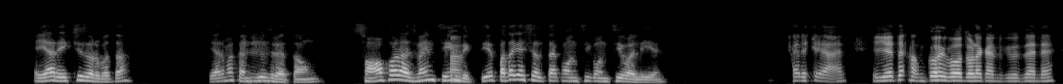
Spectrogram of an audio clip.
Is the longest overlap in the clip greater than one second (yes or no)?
no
